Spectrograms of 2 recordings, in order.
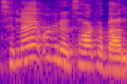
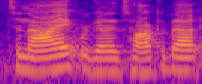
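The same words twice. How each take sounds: First: The voice is varied and energetic. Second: The voice is flat and monotonous. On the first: The topic seems exciting. The speaker calls it right. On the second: The topic seems dull. The speaker calls it wrong.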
